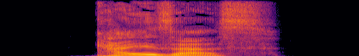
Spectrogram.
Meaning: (proper noun) a municipality of Tyrol, Austria; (noun) genitive singular of Kaiser
- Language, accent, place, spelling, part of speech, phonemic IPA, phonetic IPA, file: German, Germany, Berlin, Kaisers, proper noun / noun, /ˈkaɪ̯zɐs/, [ˈkʰaɪ̯zɐs], De-Kaisers.ogg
